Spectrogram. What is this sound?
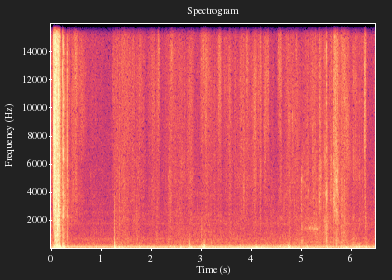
A pack of Rips and Tears recorded with a Beyer MCE 86N(C)S.
I have used these for ripping flesh sounds.
Enjoy!
flesh, rip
